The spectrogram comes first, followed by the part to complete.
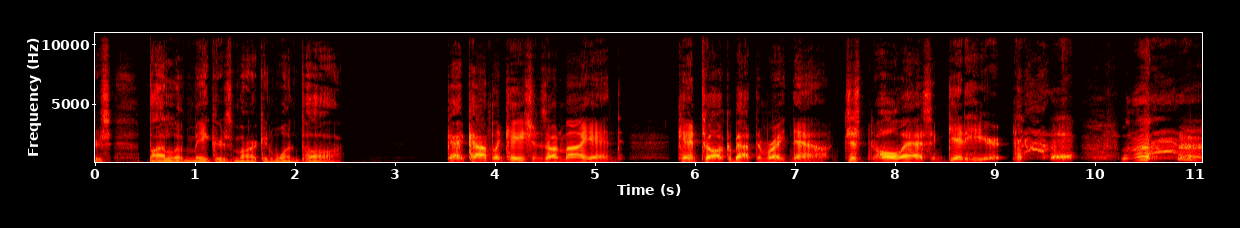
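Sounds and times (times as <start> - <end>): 
speech: 0.0 - 2.5, 3.5 - 9.5, 10.3 - 11.0
man acting out a raspy cough: 9.2 - 11.0
wheezy breath: 9.9 - 10.3.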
